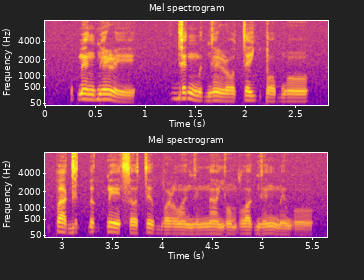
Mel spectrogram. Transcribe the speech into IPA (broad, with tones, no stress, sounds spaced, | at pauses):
ɓ ɛ̃˦ ɡ͡b ẽ˦ ɭ e˨ | ɡ ɛ˦ ŋ͡m ɘ˨ ɡ ɛ̃˦˨ ɭ ɔ˨ t ɛ˦ ʎ k͡p ɔ˨ b ɔ̃˦ | p a˦˨ ɡ ɛ˦ t ɗ ʌ˦ k͡p ẽ˦˨ s ʌ˨ t ɘ˦˨ b ɔ˨ ɭ lˠ ẽ˨ ɡ ɛ̃˨ n ã˨ j ɔ̃˨ b lˠ ɘ˨ ɡ ɛ̃˨˦ ŋ͡m ɛ̃˨ w ɔ̃˨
